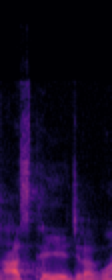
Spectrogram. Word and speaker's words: 아스티아게스: 그 본명이 좀 낯선 이름일 텐데 아스티아게스. 아스티아게스입니다. 어떤 분들은 그거 가르쳐드리면 아스파라거스 뭐 이래요. 아스티아게스인데 영어식으로 발음하면 아스테이에즈라고 하는 왕이에요.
